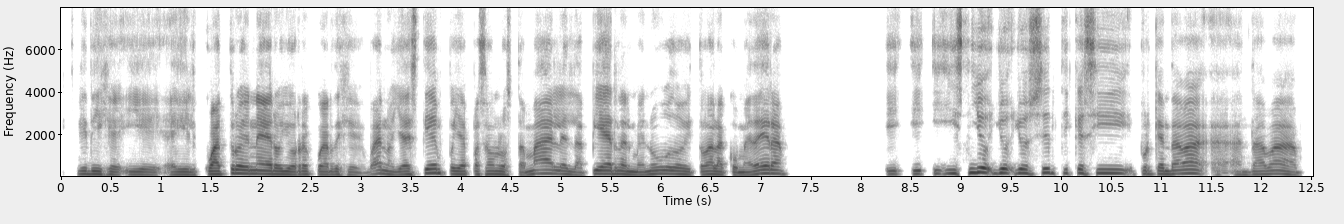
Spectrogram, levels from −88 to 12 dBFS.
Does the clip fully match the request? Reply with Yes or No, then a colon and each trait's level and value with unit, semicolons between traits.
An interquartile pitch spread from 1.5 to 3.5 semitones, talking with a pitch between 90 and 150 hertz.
No: average, 3.9 semitones; medium, 140 Hz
